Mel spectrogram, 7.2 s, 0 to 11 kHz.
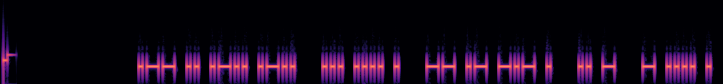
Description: Morse code, heard as a keyed tone, about 30 wpm, 700 Hz. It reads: WILL SHE MAKE IT THE
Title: Sentences from Top 1000 Words - Review Part 5 - 30wpm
